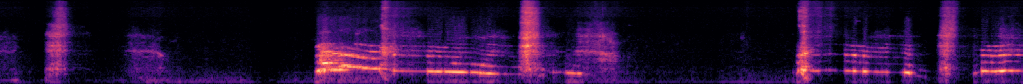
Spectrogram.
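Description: A dog in a crate whines and howls in drawn-out, wavering cries, with a few short yelps and breaks of silence between bursts; the dog is close and loud and no one speaks over it.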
